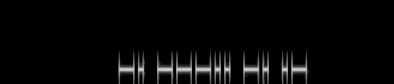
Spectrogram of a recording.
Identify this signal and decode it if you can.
Morse code, heard as a keyed tone, about 25 wpm, 700 Hz. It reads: N8NA
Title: Easy Call Signs Repeated 3x - 25wpm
